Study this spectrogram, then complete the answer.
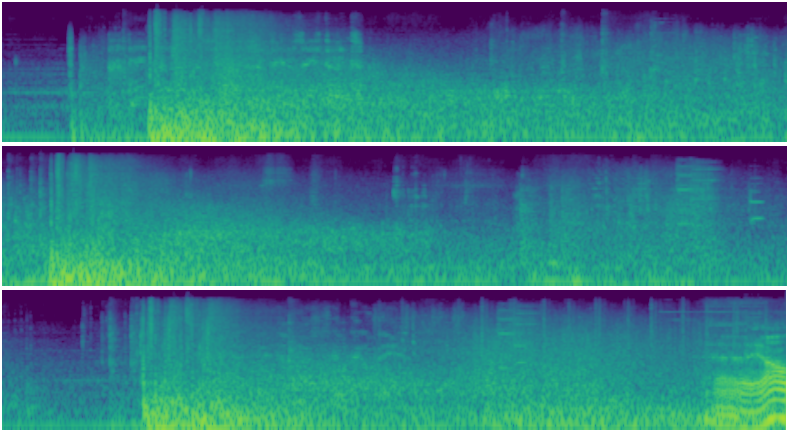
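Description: Naval gunfire in World of Warships Legends, three heavy booming salvos spaced several seconds apart with rumbling tails, moderately loud over a steady game background.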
